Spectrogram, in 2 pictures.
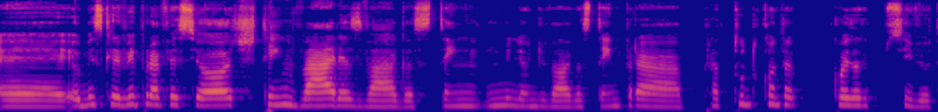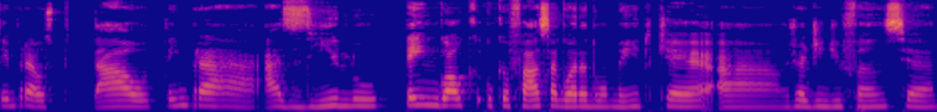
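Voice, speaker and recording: On a very clean recording with a silent background, a woman with a fairly high pitch speaks at a fairly slow pace with hardly any pauses and fairly even intonation. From São Paulo, Brazil (East Zone). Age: 20s. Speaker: au pair and volunteer worker. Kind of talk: casual interview chat. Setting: studio, face to face.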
